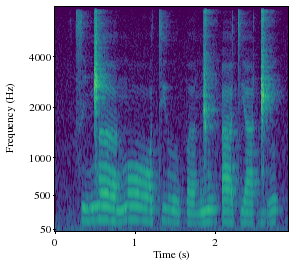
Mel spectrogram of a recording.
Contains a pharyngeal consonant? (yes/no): no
